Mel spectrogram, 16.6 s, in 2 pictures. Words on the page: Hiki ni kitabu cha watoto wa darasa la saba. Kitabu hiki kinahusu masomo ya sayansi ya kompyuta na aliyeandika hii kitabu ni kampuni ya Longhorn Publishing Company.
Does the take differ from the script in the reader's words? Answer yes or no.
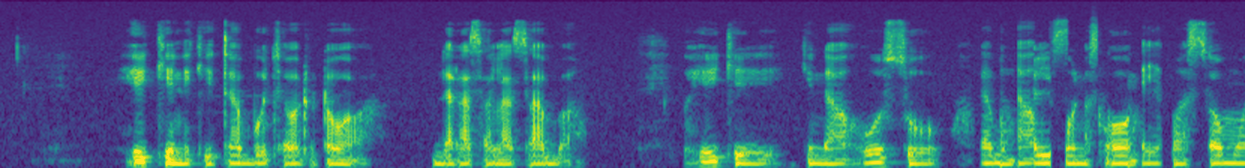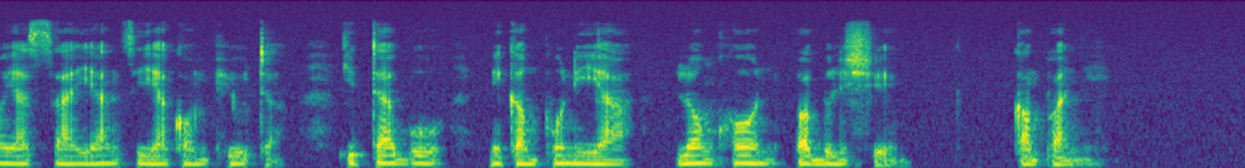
yes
